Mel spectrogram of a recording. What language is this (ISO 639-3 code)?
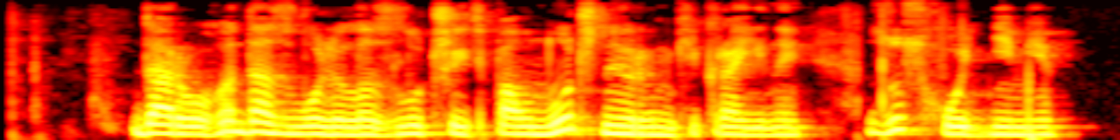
bel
